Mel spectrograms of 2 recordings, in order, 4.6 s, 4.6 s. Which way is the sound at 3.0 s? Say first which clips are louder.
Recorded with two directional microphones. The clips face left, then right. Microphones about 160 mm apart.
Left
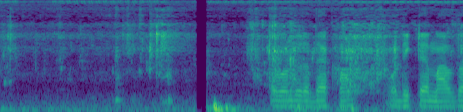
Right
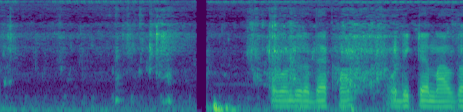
Right 6 dB; 40° right (ahead or behind).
